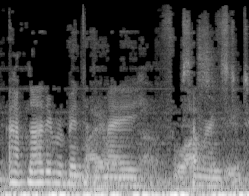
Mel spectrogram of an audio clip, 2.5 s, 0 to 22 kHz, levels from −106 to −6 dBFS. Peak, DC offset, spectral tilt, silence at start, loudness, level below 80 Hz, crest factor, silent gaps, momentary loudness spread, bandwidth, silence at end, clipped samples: -10 dBFS; under 0.1%; -7 dB/octave; 0 s; -28 LUFS; -34 dBFS; 10 dB; none; 8 LU; 16 kHz; 0 s; under 0.1%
